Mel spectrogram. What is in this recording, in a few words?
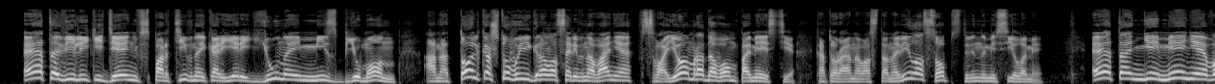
narr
